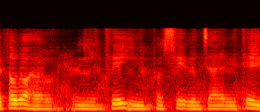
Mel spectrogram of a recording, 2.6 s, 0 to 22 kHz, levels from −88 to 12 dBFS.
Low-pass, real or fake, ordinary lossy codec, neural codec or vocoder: none; fake; none; codec, 16 kHz, 0.5 kbps, FreqCodec, larger model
